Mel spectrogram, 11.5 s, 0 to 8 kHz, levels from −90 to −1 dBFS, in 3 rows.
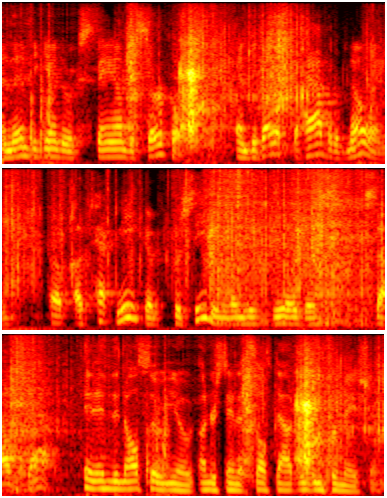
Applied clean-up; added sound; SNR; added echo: none; Coin (dropping); -1 dB; none.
